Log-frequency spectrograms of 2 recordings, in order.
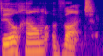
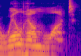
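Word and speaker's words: Wilhelm Wundt: by the name of wilhelm vent or wilhelm want if you speak any german a lot of w's are pronounced with these wilhelm vans okay he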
